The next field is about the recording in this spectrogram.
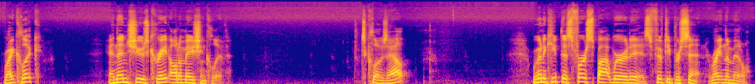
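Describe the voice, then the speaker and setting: A man's voice: on the high side, expressive, a little slow, long pauses. A man hosting a music production tutorial, narrating step-by-step instructions in short, simple phrases.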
